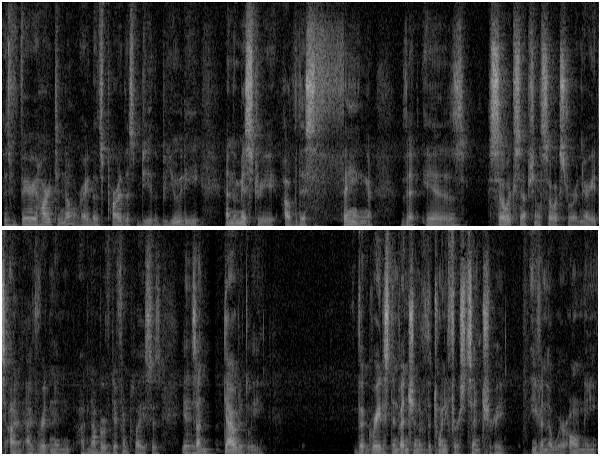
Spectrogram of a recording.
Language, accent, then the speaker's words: English; Canada; also born or lived in Israel; It's an Israeli name. I was born in Israel. We moved to Canada when I was just five and a half years old.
